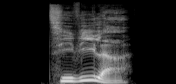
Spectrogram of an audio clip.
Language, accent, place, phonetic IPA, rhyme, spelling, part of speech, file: German, Germany, Berlin, [t͡siˈviːlɐ], -iːlɐ, ziviler, adjective, De-ziviler.ogg
- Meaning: inflection of zivil: 1. strong/mixed nominative masculine singular 2. strong genitive/dative feminine singular 3. strong genitive plural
